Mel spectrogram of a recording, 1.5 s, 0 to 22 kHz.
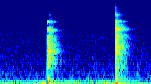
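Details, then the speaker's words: BMW / Awtowelo / EMW R35 motorcycle crankshaft, worn after about 30 years heavy use: connecting rod struck by hand gives two sharp metallic knocks, showing big-end play; crank worn and needs restoring. "quite a fast check to know if your crankshaft is worn out or not it's the knock knock test grab the crankshaft by the connecting rod and hit it with your hand"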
